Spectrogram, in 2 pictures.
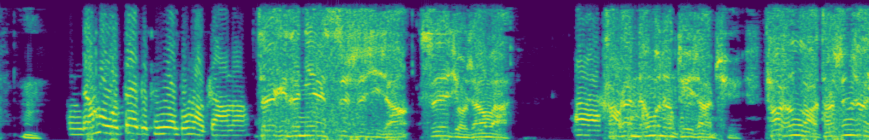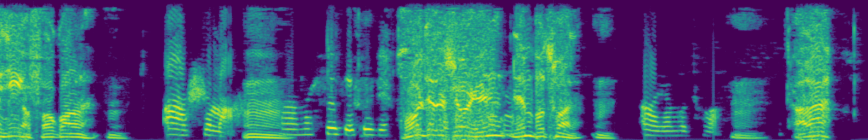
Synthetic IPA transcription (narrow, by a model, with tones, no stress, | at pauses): n̩˥˩ | n̩˥˩ɻa˧˥nxo˥˩ʊwɔ˨˩t͡sa˥˩ɪk̬e˨˩ɪt̪ʰə˥nmjɛ˥˩nt̪wɔ˥xɑ˨˩ʊʈ͡ʂɑ˥ŋnə˧t͡sa˥˩ɪke˨˩ɪt̪ʰa˥njɛ˥˧nɻ̩˥˧sɹ̩˥˩˧ʂɻ̩˧˥t͡ɕi˨˩ʈ͡ʂɑ˥ŋsɹ̩˥˧ʂɻ̩˧˥t͡ɕjo˨˩ʊʈ͡ʂɑ˥ŋbɐ˨ | a˥˧˩kʰa˥˧˦kʰa˥˩nnɤ˧˥ŋpu˥˩nɤ˧˥ŋt̪ʰwe˥˧ɪʂɑ˥˧ŋt͡ɕʰy̰˥˩t̪ʰa˥xə˧˥nxɑ˨˩ʊt̪ʰa˥ʂə˥nŋʂɑ˥˩ŋi˨˩t͡ɕi˥ŋjo˨˩ʊfwɔ˧˥kwɑ˥ŋlə˨n̩˥˩ | ə˥˧ʂɻ̩˥˩mɐ̰˩n̩˥˩˥na˥˧˩ɕjɛ˥˩ɕjɛ˩ɕjɛ˥˩ɕjɛ˨xwɔ˧˥ʈ͡ʂə˨˩d̪ə˩ʂɻ̩˧˥xo˥˧ʊɻə˧˥nɻə˧˥np̬u˧˥t͡sʰwɔ˥˩lə̰˩n̩˥˩ | ə˥˧ɻə˧˥npu˧˥t͡sʰwɔ˥˩n̩˥˩ | xɑ˨˩ʊlə˦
